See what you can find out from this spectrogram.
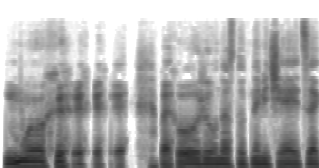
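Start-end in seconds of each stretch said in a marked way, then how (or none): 0.1-1.2 evil laugh. Acted. Villainous laugh written out.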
